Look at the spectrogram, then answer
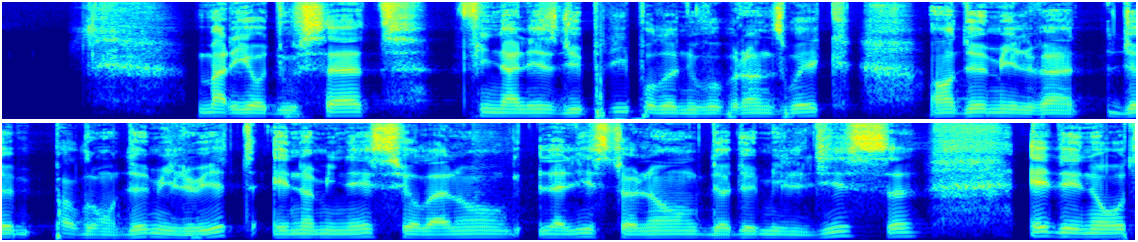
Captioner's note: speaking in French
